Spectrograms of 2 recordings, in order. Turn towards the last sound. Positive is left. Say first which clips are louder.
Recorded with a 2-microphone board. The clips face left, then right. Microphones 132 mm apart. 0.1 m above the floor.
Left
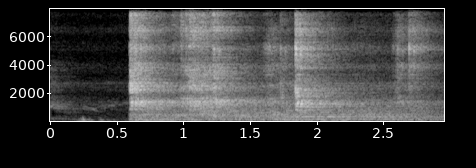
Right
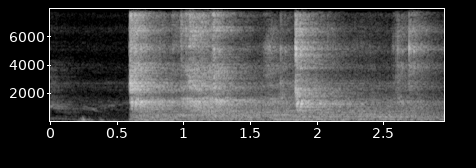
# left 1 dB
turn(degrees=50)  # may be behind; listen again after turning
